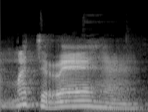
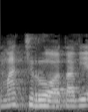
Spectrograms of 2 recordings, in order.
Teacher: majreha Hai kak lagi majroha tulisannya Tapi bacanya majreha bukan majroati agak dimiringkan ke arah kasrah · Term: imalah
